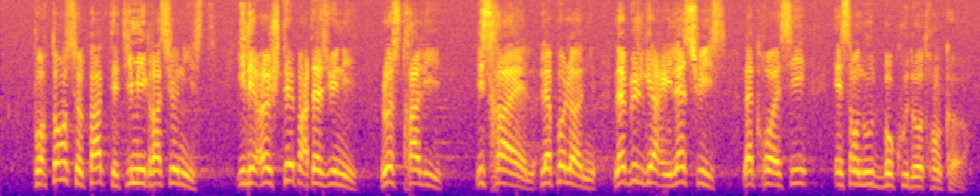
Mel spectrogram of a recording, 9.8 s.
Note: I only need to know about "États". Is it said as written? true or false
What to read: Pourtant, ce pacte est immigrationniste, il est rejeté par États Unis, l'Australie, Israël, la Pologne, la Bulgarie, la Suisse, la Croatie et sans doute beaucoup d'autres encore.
true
